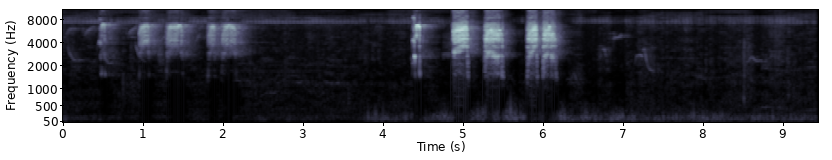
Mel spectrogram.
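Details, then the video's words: Black francolin (kala teetar) repeating its call twice: a phrase of three or four harsh, buzzy, scraping notes, a pause of about two seconds, then a louder similar grating phrase. "Black Farncolin/kala teetar ki awaz"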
